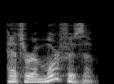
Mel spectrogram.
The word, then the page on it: heteromorphism: British English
